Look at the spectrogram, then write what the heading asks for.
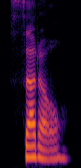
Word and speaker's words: subtle: Word nine, subtle. And here's a tricky one. The b is silent.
